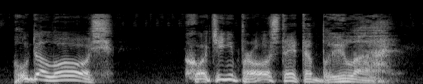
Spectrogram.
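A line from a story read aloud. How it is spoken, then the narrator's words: Tired reply. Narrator (Russian): устало ответил кузнечик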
